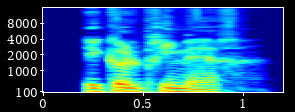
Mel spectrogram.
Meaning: 1. primary school 2. primary education
- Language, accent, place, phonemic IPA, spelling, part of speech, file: French, France, Lyon, /e.kɔl pʁi.mɛʁ/, école primaire, noun, LL-Q150 (fra)-école primaire.wav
